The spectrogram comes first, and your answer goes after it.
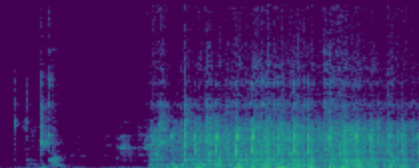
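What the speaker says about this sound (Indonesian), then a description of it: "Terus kita jahit dulu kanan kirinya." A few soft handling clicks and taps give way to a sewing machine stitching steadily, a fast, even mechanical chatter as it sews the left and right sides of a pocket on a batik blouse with interfacing ironed on.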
